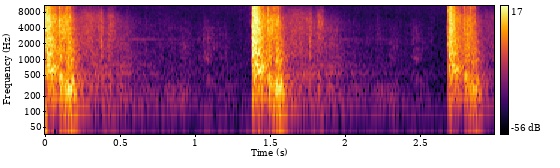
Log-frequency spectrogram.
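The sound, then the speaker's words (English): Three sharp gunshots from National Guard soldiers training at a firing range near Sharm el-Sheikh on the Red Sea desert coast. Each loud crack comes roughly a second and a quarter apart and trails off in a fading rumble. “Here in the town of Sharm el-Sheikh, the only shooting to be heard is that of some National Guard soldiers practicing at a firing range.”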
